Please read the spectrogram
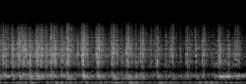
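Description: Cartoon soundtrack: a fast, even rattle of clicks, about a dozen a second, over sustained low musical notes.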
